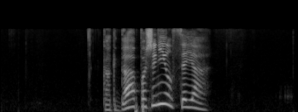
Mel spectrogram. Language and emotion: Russian, positive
